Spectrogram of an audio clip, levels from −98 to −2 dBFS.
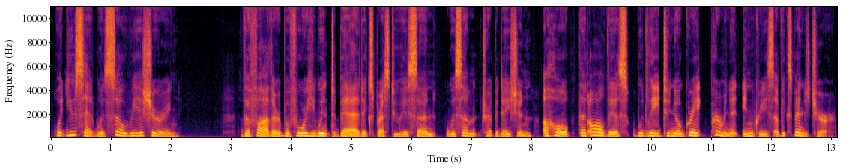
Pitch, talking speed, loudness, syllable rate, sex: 195 Hz, 155 wpm, -18 LUFS, 4.7 syllables/s, female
